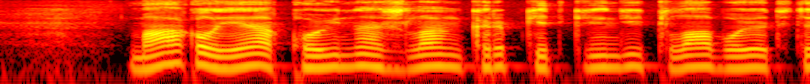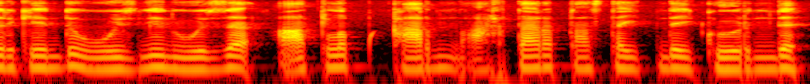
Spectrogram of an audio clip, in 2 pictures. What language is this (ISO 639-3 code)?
kaz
